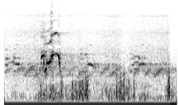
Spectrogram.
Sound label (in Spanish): voz chajá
